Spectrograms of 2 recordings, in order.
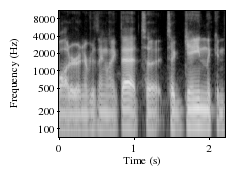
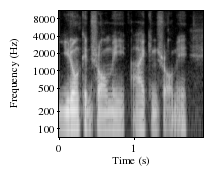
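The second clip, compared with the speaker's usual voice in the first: mock whispering; 4 dB quieter than usual. Retelling the mantra said during meditation: retelling a whispered mantra. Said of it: "I whisper".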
